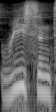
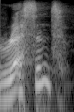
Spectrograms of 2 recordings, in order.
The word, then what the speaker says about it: recent: So, um let's practice recent as well instead of recent. Okay. It's recent. Recent.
